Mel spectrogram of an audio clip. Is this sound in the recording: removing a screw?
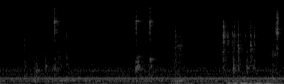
no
